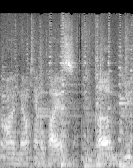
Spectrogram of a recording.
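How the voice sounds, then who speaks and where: Clear background music behind a male speaker. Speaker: host of the nonprofit inn. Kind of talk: informal welcome talk with local history. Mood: light, joking. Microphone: camera far.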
